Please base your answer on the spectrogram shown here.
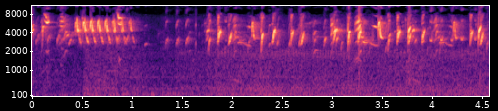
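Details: Goldfinch opening with a fast buzzy trill, pausing briefly, then pouring out rapid high twittering and tinkling chirps.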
